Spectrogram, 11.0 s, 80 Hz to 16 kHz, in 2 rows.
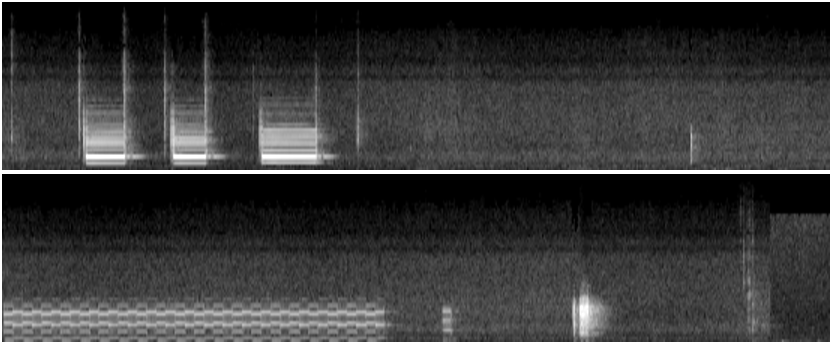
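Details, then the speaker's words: Motorola GM300 portable repeater with Zetron ZR310 controller, DTMF programming exited with 99 followed by hash: three short tones, then a steady multi-pitch tone confirming settings saved and programming mode left. "so let's exit and to do that it's 99 followed by the hash key so you'll hear that tone and that's to prompt you that everything's been saved and you've left programming mode"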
